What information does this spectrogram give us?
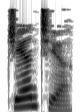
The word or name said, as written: jantje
